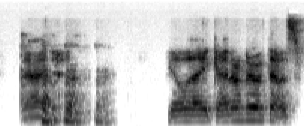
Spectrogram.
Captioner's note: laughs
